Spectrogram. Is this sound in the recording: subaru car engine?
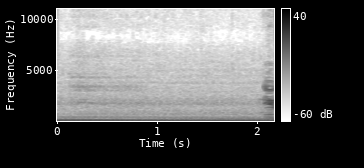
yes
